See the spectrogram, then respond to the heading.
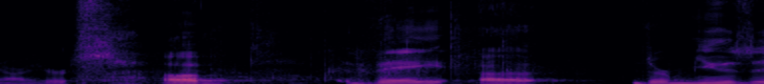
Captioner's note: scattered clapping from audience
